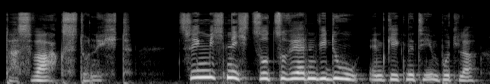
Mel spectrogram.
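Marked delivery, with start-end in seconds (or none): 0.0-1.4 slow, menacing whisper; whispered warning. Acted. Emperor frozen in shock. 1.8-3.6 high, urgent threat; defiant little bear. Acted.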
